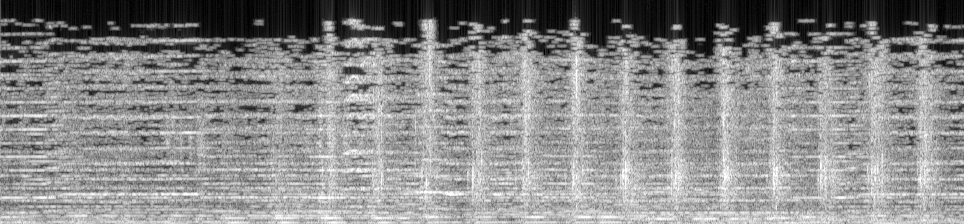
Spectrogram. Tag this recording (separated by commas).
Violin, Musical instrument, Music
